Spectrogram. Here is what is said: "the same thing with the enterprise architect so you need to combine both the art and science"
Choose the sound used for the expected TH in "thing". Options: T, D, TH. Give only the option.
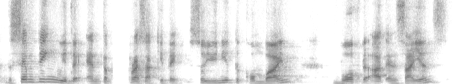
T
